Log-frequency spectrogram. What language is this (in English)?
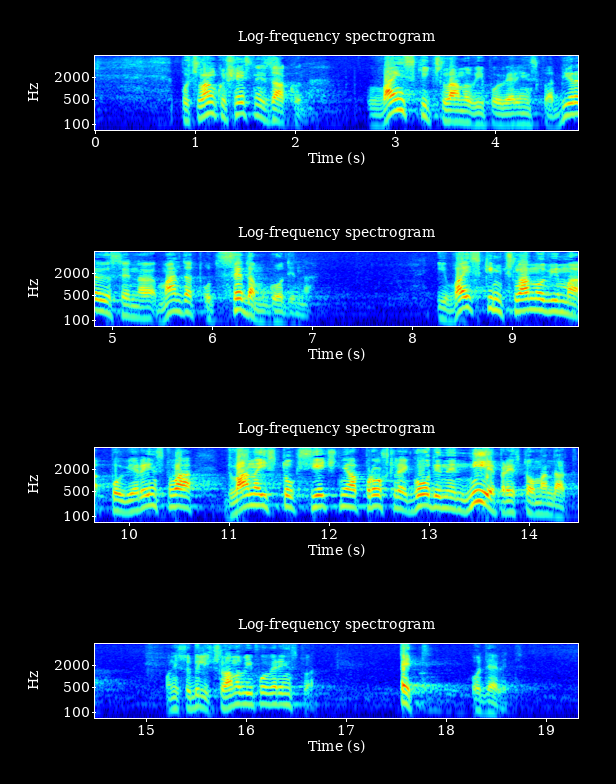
Croatian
